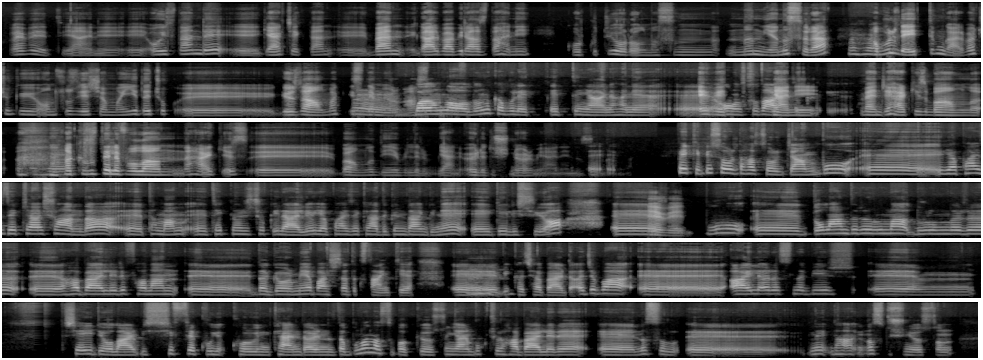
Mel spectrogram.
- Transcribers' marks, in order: tapping; static; distorted speech; other background noise; chuckle; laughing while speaking: "Akıllı"; "telefon olan" said as "telefolan"
- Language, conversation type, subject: Turkish, podcast, Günlük hayatta yapay zekâyı en çok nerelerde görüyorsun, örnek verebilir misin?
